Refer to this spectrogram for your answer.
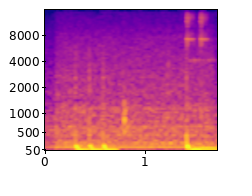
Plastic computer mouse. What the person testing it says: No rattle on that one.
